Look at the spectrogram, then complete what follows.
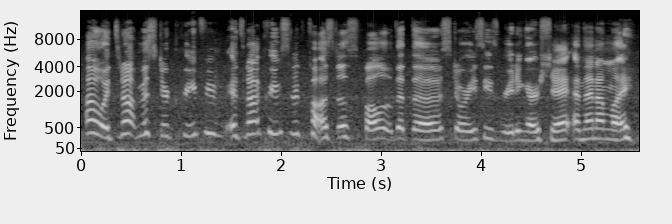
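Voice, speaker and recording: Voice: medium pitch, steady tone, moderate pace, a bit bright. Wry casual talker, faint background noise. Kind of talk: casual chat on a livestream.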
